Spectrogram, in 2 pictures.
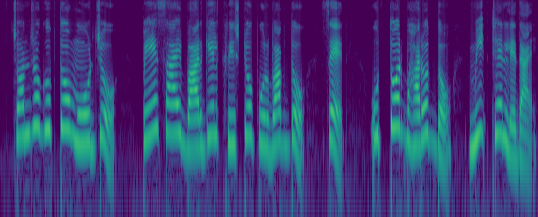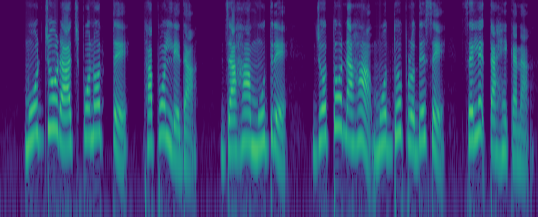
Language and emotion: Santali, neutral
